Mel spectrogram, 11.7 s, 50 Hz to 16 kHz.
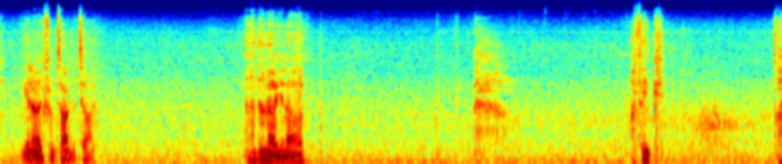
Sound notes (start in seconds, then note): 7.0 he sighs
